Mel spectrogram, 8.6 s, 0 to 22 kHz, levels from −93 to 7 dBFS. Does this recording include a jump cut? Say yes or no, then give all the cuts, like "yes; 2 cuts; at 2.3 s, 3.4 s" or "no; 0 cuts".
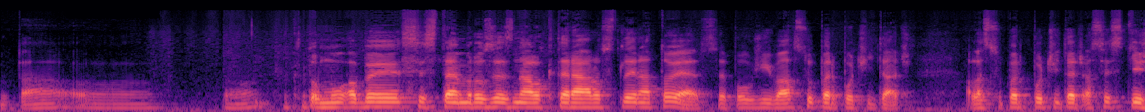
yes; 1 cut; at 1.7 s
